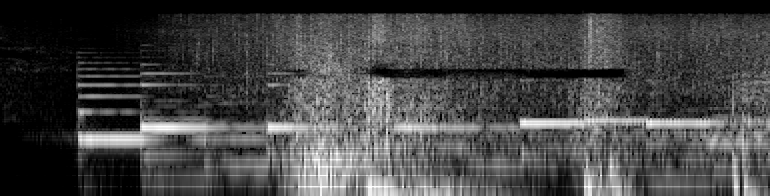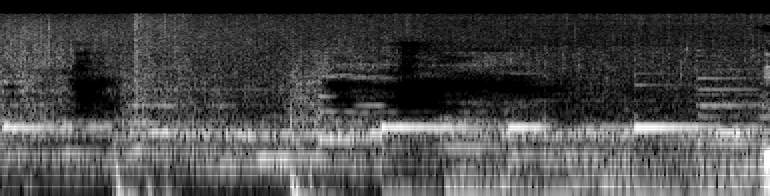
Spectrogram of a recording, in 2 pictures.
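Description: Heavy rain pours down outside in a steady, loud hiss that starts abruptly and continues throughout, with faint tonal music underneath.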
